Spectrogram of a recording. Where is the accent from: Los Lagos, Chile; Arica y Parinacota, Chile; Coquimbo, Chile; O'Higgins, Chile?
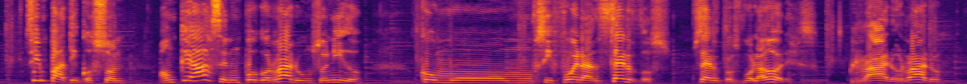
Arica y Parinacota, Chile; Yo nací en Arica, más bien al interior de Arica, subiendo por la carretera arriba en el altiplano, allá donde está la frontera con el país hermano de Bolivia.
